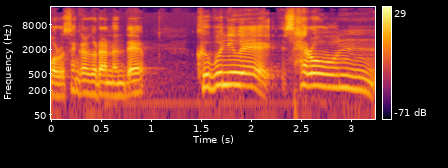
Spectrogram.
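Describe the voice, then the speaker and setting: A woman's lively intonation against noticeable background noise. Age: 70s. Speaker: psychiatrist. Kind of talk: educational talk. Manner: casual, with fillers.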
